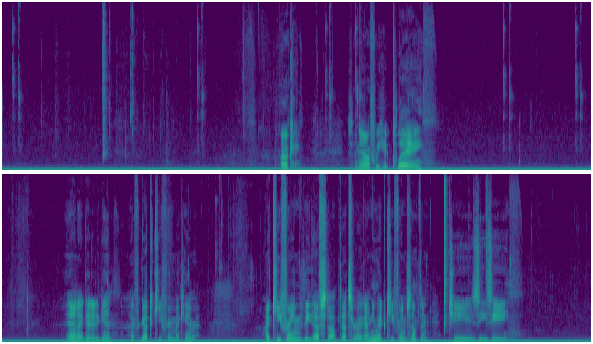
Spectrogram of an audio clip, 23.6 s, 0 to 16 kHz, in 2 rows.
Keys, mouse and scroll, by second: 2.0 i, 6.5 click, 7.1 click, 11.5 click, 14.6-15.1 scroll down 3, 16.0 click, 16.7-18.4 scroll down 6, 18.9-20.6 scroll up 2, 20.6 g.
